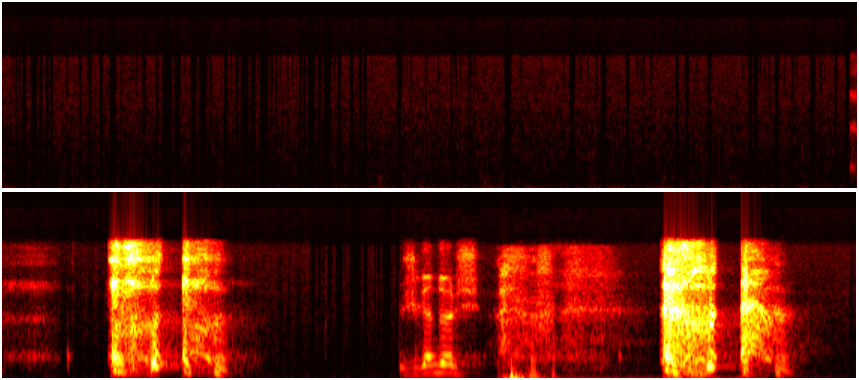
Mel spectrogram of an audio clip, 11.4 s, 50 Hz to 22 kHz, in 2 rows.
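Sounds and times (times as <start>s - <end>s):
speech: 6.4s - 6.8s, 8.5s - 9.4s
person clearing throat: 6.4s - 7.3s, 10.1s - 11.1s.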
